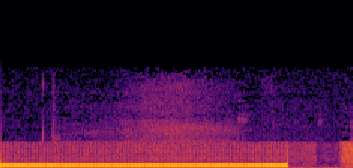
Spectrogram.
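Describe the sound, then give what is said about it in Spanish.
A telephone ringing tone during a call placed to do the 'Mexican Alarm': one steady, mid-pitched electronic tone holds for about two seconds, then cuts off abruptly, leaving only faint line noise and a brief rustle. “ok, márcale, por favor”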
